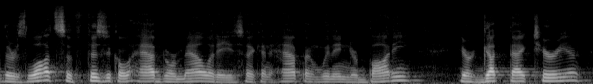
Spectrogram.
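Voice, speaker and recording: An older man answering listener questions at length in an explanatory, steady way with frequent fillers. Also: medium pitch. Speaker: guest astronomer answering questions. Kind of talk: live Q&A discussion.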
